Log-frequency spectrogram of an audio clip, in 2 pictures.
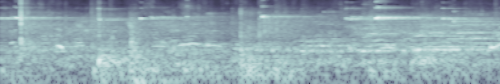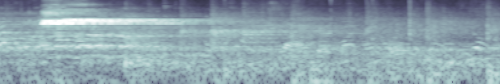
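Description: Basketball game on a hardwood gym floor: a ball bouncing, sneakers squeaking and background chatter. About five and a half seconds in, a referee's whistle gives one long blast of about a second and a half, stopping play for a held ball with players tangled on the floor.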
